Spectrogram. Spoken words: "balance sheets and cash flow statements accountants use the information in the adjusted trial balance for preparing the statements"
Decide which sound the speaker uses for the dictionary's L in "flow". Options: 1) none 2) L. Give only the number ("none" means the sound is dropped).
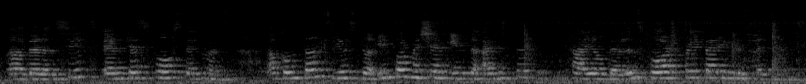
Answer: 1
